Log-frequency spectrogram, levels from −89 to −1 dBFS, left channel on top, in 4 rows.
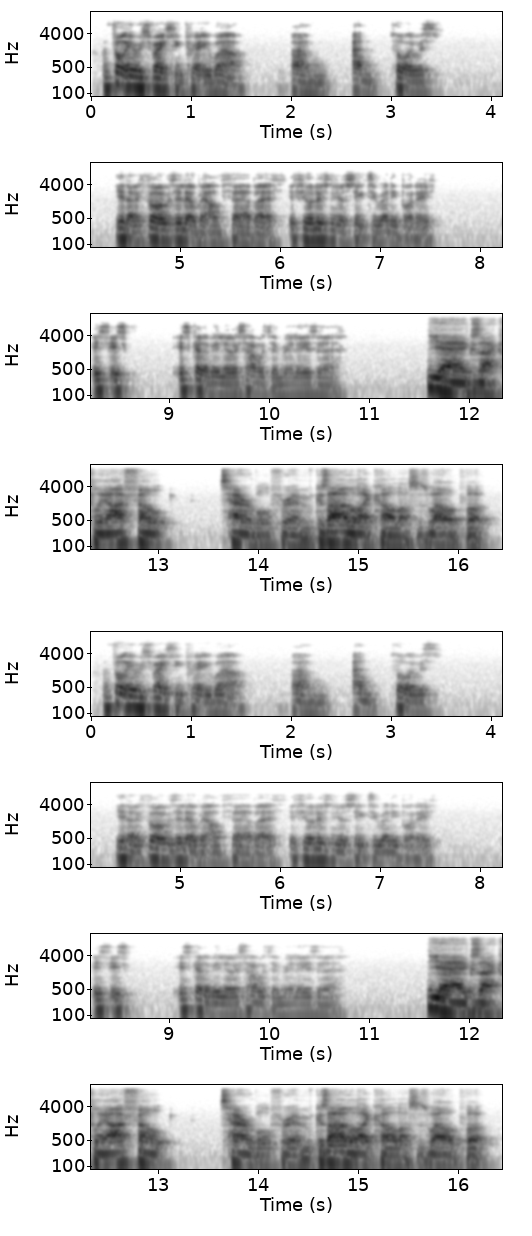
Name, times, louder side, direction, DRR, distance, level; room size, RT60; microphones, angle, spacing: voice 1, 0.1-1.5 2.0-2.4 2.6-3.5 4.4-7.5 8.2-8.6 9.1-10.7, left 3 dB, 45° left, 0.4 m, -26 dB
voice 2, 11.6-13.0 13.6-16.3, equal, 5° right, 0.7 m, -20 dB
3.7 x 2.6 x 2.6 m
head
